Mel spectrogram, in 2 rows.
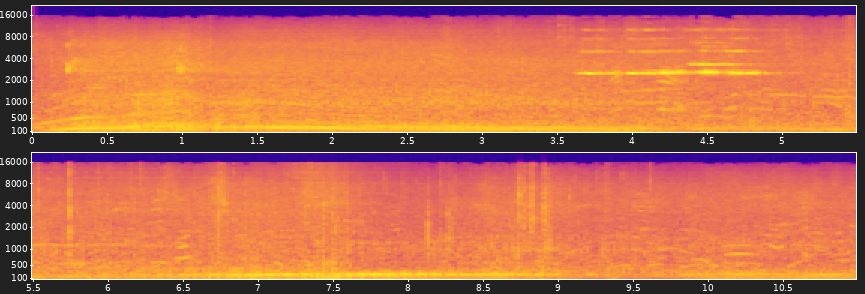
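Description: Mercedes-Benz SLR McLaren's supercharged V8 being revved as the car drives slowly past and away. The engine note climbs in the first second, holds, eases off in the middle, and swells again around seven seconds in.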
